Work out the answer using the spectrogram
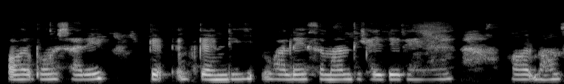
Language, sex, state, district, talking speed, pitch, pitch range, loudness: Hindi, female, Chhattisgarh, Sarguja, 115 wpm, 235 Hz, 230-245 Hz, -22 LUFS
